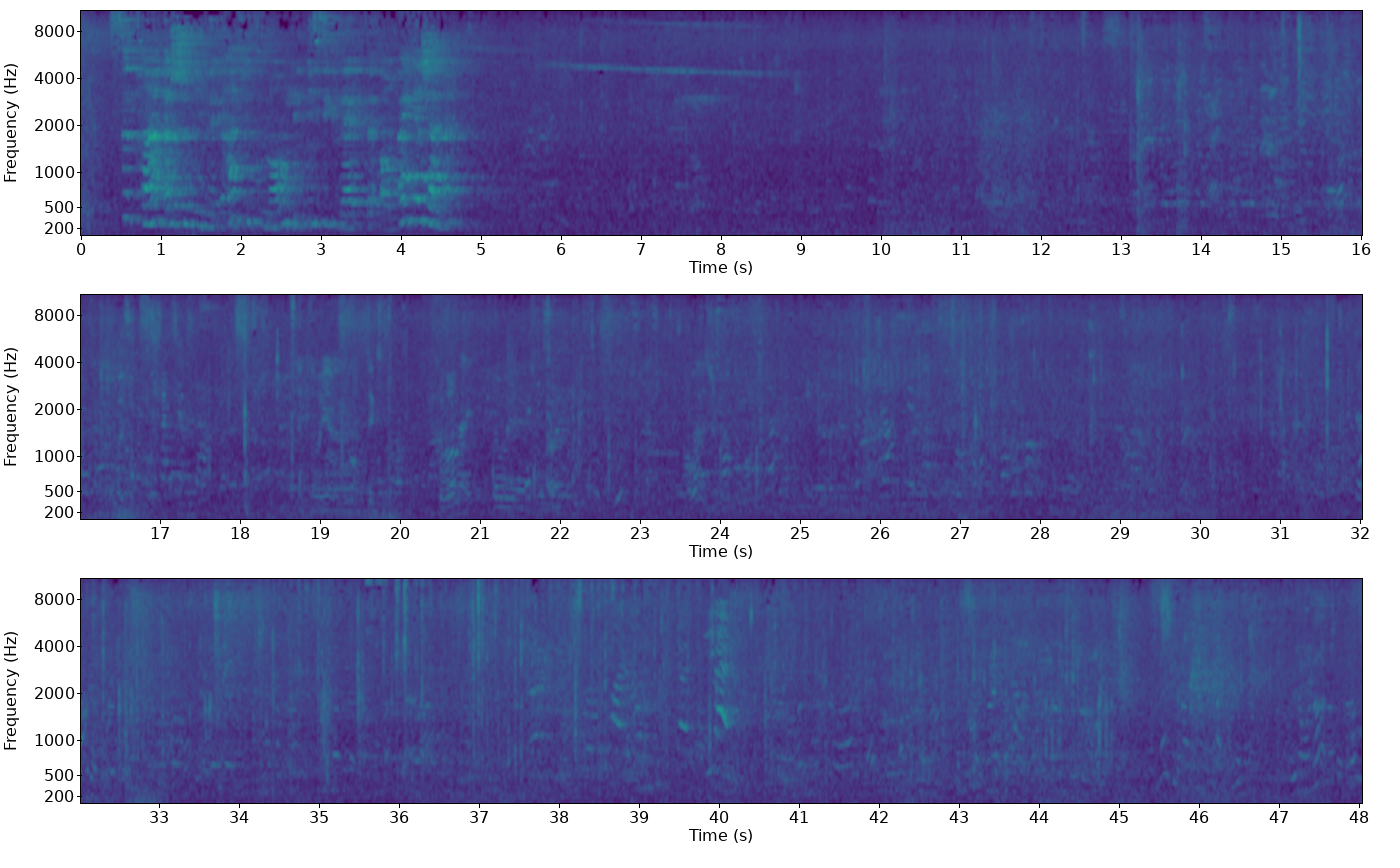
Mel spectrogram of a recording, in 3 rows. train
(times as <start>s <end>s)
5.1s 12.9s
